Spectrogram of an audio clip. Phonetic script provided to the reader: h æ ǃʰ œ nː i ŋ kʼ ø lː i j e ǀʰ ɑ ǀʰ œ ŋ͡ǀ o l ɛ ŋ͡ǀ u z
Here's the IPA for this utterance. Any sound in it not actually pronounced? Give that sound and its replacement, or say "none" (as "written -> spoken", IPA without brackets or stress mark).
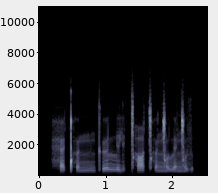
none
